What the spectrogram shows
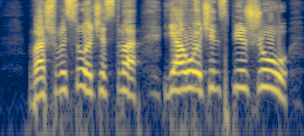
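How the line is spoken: Pleading. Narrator (Russian): взмолился он

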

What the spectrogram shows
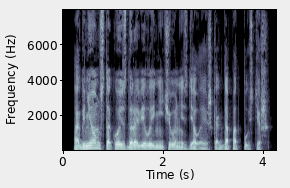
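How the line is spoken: Plain. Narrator (Russian): сказал бескаец

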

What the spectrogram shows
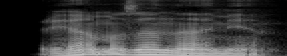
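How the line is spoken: Purring. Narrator (Russian): промурлыкал Кауфман

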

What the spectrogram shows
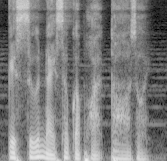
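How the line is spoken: Sighing. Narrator (Vietnamese): ông Cống thở dài

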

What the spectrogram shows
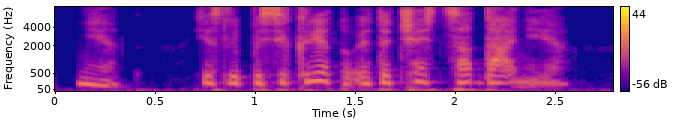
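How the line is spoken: Whisper. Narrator (Russian): шепнула я ей

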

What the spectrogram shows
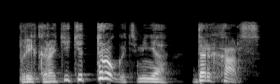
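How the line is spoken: Indignant whisper. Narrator (Russian): возмущенно прошептала в ответ Айрин

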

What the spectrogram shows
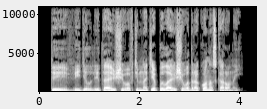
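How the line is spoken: Grating dead voice. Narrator (Russian): скрижещущим мертвым голосом

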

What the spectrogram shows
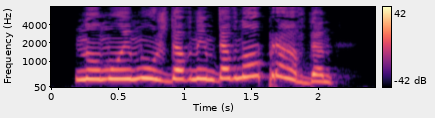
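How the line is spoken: Exclaiming. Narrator (Russian): воскликнула

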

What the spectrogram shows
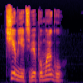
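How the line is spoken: Grumbling snap. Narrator (Russian): ворчливо огрызнулась женщина

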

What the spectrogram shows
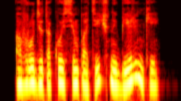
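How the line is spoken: Muttered. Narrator (Russian): пробормотал Кирилл

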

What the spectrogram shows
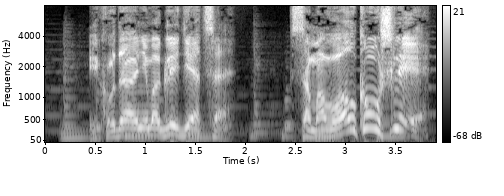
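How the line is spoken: Gruff growl. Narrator (Russian): рыкнул генерал

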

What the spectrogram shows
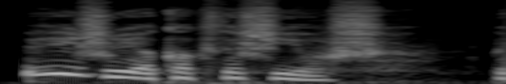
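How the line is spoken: Mother's knowing grumble. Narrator (Russian): понимающе проворчала мама

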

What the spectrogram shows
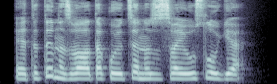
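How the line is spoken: Growl. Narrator (Russian): рыкнул Астел

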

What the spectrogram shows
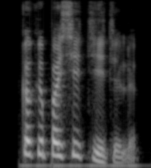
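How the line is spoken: Dry remark. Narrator (Russian): сухо заметила Джанна

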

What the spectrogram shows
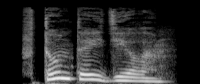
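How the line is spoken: Sad sigh. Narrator (Russian): грустно вздохнула Анна

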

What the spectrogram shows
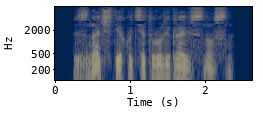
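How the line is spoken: Soft voice, smiling. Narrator (Russian): Она медленно улыбнулась, сказала негромко

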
